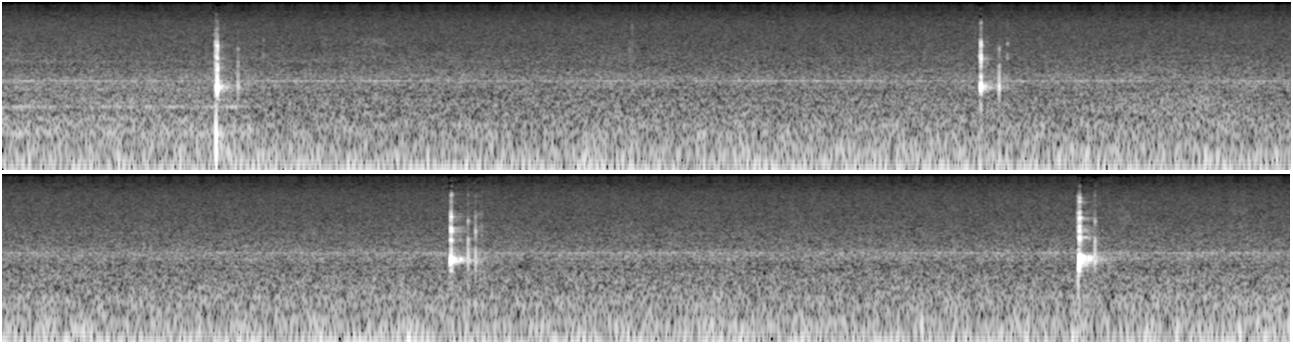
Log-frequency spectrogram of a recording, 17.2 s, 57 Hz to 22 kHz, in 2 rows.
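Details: Hiccups in a 10-day-old baby: four sharp, brief hiccups about 4–5 seconds apart (roughly 14 a minute) in a quiet room with a faint steady tone.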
